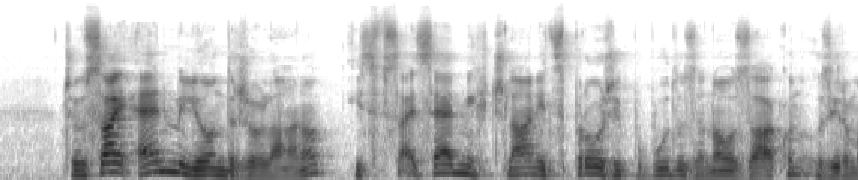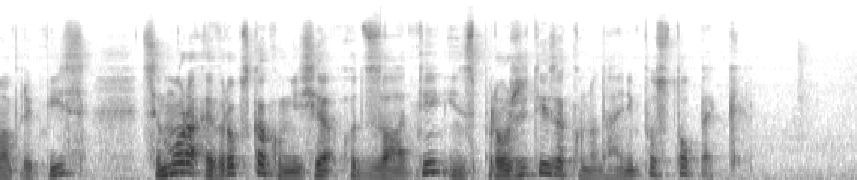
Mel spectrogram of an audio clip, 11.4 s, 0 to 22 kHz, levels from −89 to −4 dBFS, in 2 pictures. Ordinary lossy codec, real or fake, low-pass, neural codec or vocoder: none; real; 19.8 kHz; none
